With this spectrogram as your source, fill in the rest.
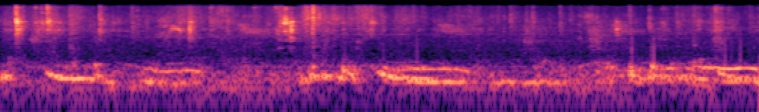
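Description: Domestic pet pigeons kept at a home loft coo close by in repeated, rolling throaty phrases, several overlapping calls sounding loud and clear with no voices present.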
